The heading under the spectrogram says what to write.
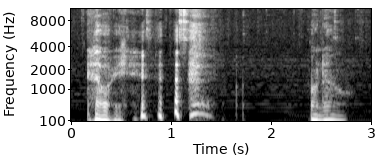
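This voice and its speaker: A soft-spoken man talks in a fairly low voice with ordinary pitch variation. Music plays in the background, and the sound is dry and close with no echo. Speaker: streamer. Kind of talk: casual chat. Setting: live stream.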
